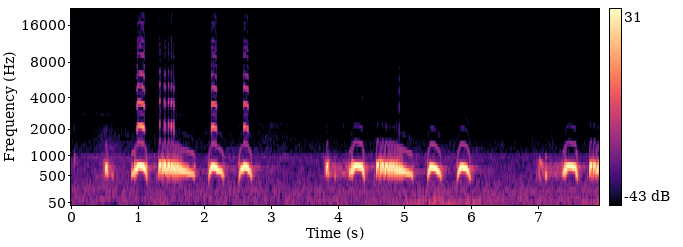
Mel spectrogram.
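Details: Spotted dove delivering wild-voice song with two 'kuk' endings. A full phrase is heard: pickup note, coo, long descending croon and two short hooked notes. It is repeated, with faint high ticking over the first phrase. A third phrase starts at the close.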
